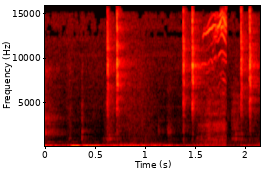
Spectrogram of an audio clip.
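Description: A few faint clicks from a computer keyboard and mouse.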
